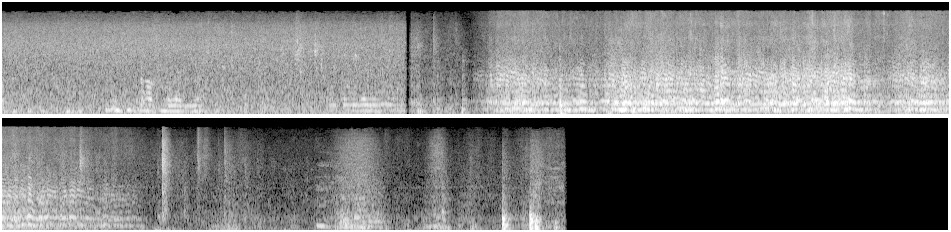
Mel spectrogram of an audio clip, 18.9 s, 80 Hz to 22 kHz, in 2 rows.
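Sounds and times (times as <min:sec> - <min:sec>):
fly buzzing: 0:04.7 - 0:10.9.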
